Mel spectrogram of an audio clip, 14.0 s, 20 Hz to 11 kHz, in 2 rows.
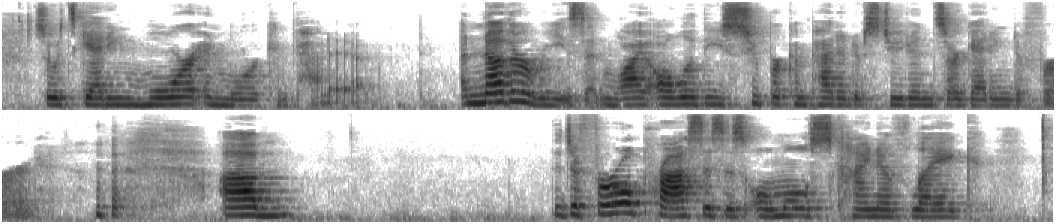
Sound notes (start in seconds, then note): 7.6 laughing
